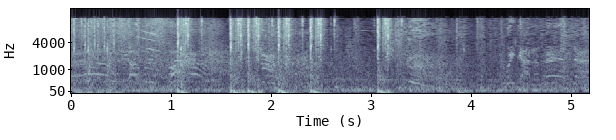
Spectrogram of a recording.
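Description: Loud, close gunfire rattles in a firefight in the game Rise of the Tomb Raider, with sharp shots and thuds layered over a dense, chaotic backdrop and some shouting.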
